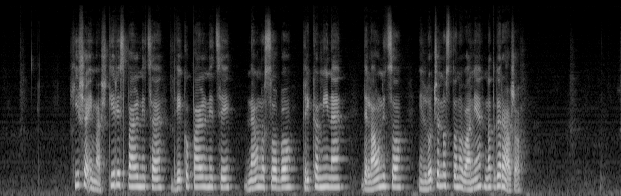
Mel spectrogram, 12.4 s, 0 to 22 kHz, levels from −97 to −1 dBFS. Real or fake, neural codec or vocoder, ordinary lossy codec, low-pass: fake; autoencoder, 48 kHz, 128 numbers a frame, DAC-VAE, trained on Japanese speech; none; 19.8 kHz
